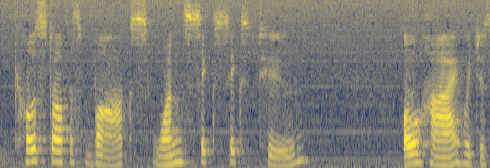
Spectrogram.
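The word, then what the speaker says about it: Ojai: with you um post office box 16 62 oh high which is spelled OJ AI California which is where I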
